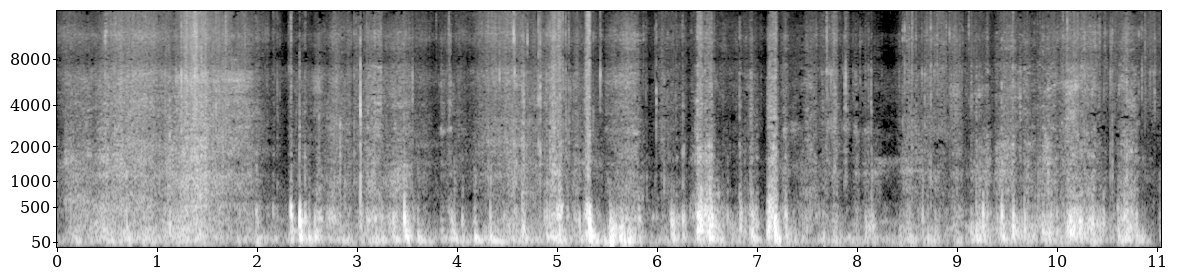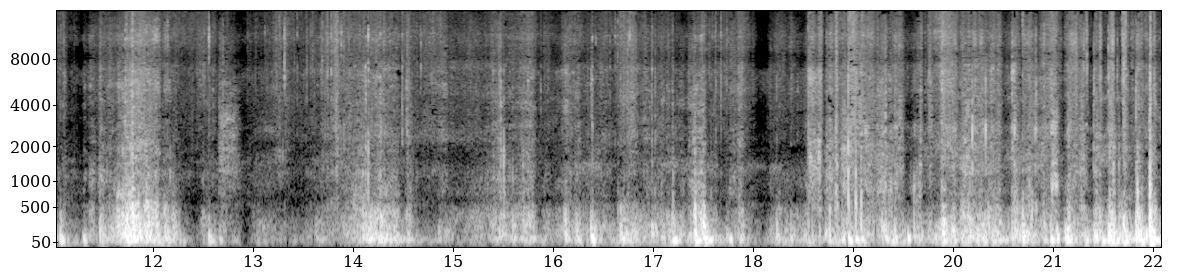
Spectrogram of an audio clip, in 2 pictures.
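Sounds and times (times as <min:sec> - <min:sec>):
filter scraping and rubbing: 0:13.7 - 0:22.0.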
